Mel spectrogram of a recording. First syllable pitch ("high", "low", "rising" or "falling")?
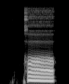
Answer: low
